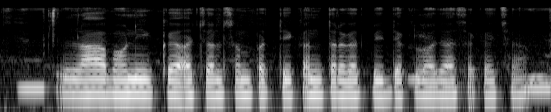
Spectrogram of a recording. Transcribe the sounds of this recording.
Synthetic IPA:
labʱənikːeət͡ʃəlsəmpət̪ːikə̰nt̪əɾɡət̪bʱid̪ekʰlɔd͡ʒasəkɛt͡ʃʰɛ

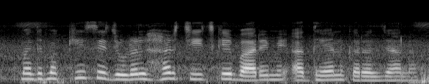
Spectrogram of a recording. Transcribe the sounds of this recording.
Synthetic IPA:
mɐd̪ʱjəməkʰːised͡ʒʊɽəlɦɐɾt͡ʃiːd͡ʒkebaːɾemẽʔəd̪ʱjəjənkəɾəld͡ʒaːlaː

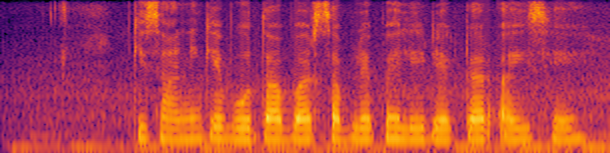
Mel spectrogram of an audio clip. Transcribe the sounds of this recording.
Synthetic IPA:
kɪsaːnikeboːt̪abɐɾsɐblepɛɦliɖeːk̚ʈəɾa̰ːisɦeː

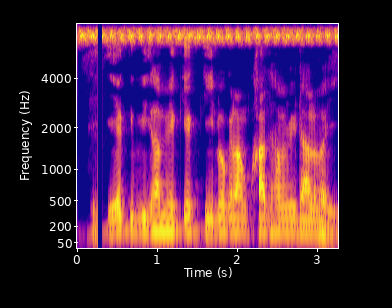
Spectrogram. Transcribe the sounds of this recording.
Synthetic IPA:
ekbiɡʱəmekekkiloɡɾamkʰad̪ʱɦəmɾiɖalbəj

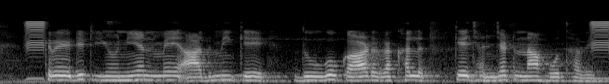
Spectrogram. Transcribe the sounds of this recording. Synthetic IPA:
kɾeːɖɪʈjuːnijənmẽaːd̪miked̪uːɡokaːɾɖɾəkʰəlked͡ʒʱə̃nd͡ʒəʈnɐɦoːt̪ɦəʋeː

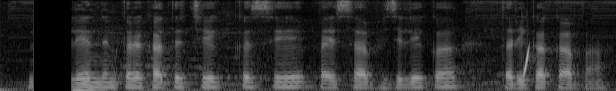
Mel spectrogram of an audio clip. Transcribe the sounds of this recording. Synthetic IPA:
lend̪ənkəɾekʰat̪ɪɾt͡ʃeːksepɛːsabʱɪd͡ʒlekat̪əɾikakabã̰

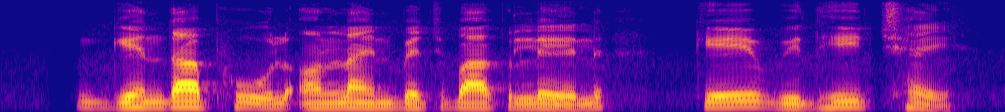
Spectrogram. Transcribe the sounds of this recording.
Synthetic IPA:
ɡẽːnd̪apʰuːlɔːnlaːɪnbet͡ʃbakleːl | keʋɪd̪ʱit͡ʃʰɛ

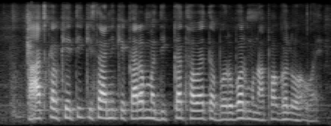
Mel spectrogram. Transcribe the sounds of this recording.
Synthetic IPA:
a̰ːd͡ʒkəlkʰet̪ikisanikekəɾəmːed̪ikːət̪ɦəʋɛt̪ɔbəɾobəɾmunapʰəɡʱəloɦəʋɛ̰j

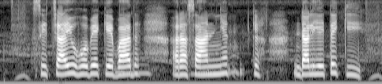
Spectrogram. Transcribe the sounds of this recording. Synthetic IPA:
sɪt͡ʃaːiɦoːwekebaːd̪ | ɾəsaːnjə | k | ɖaliət̪eki

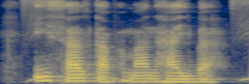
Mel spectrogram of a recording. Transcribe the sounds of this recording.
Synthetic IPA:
isalt̪apʰamanɦajba

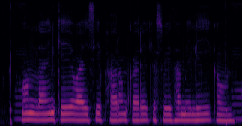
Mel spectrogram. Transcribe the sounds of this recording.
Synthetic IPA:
ɔːnlaːɪnkeʋaːɪsipʰaːɾəmkəɾekesʊʋɪd̪ʱamɪlikɔːn

